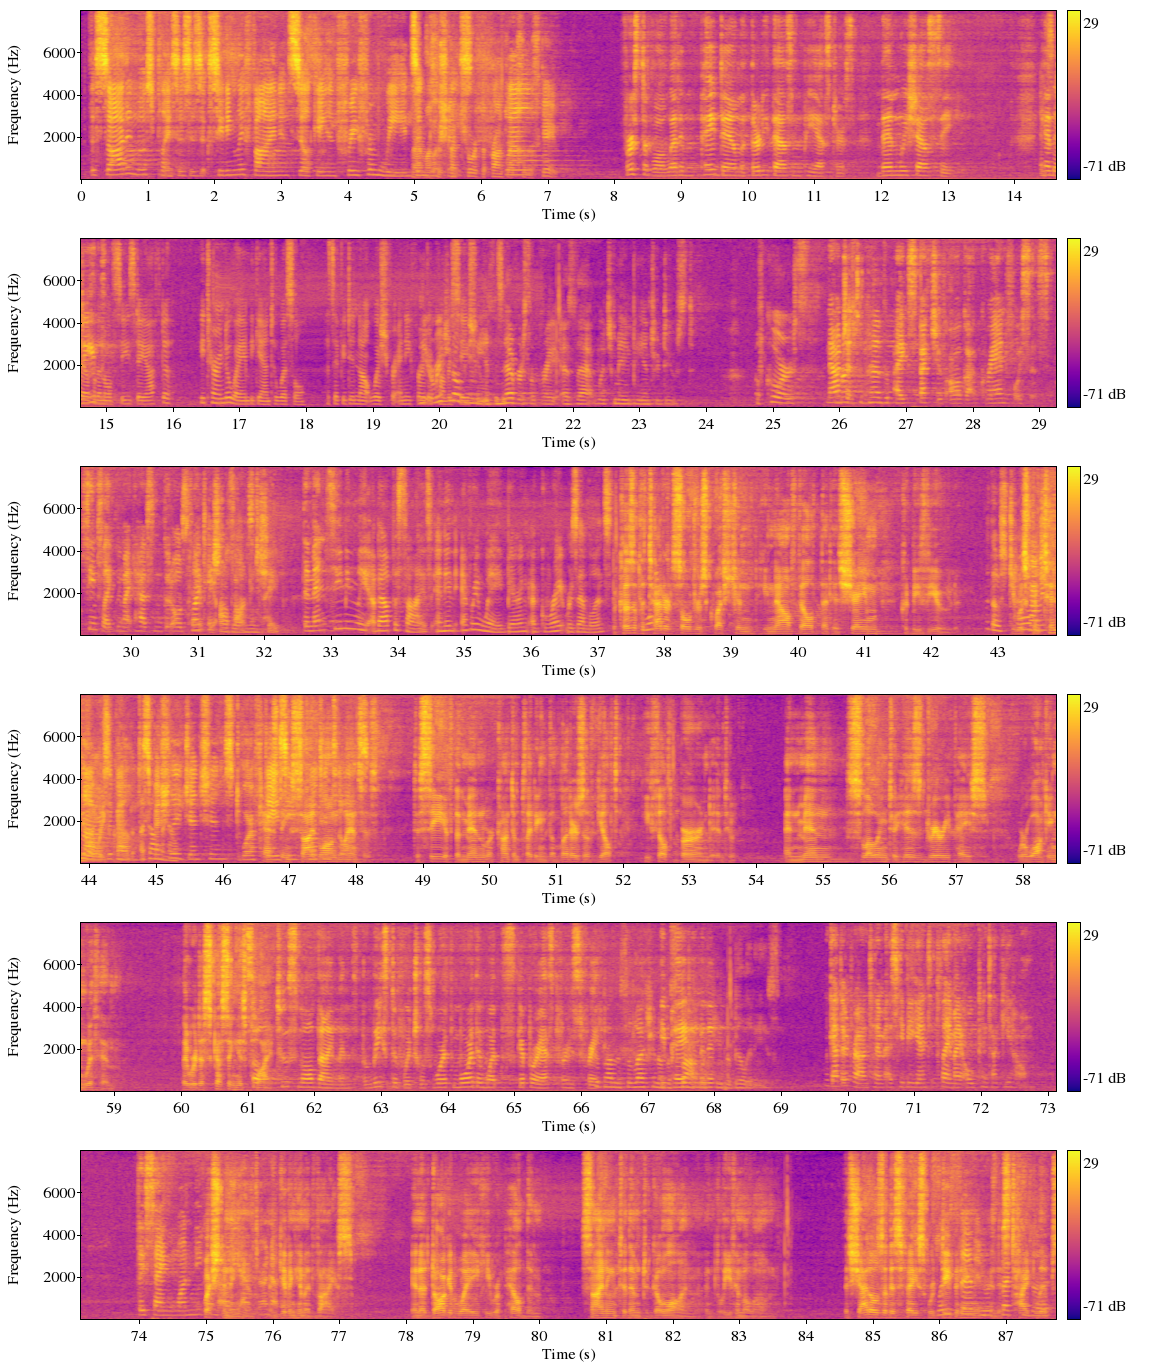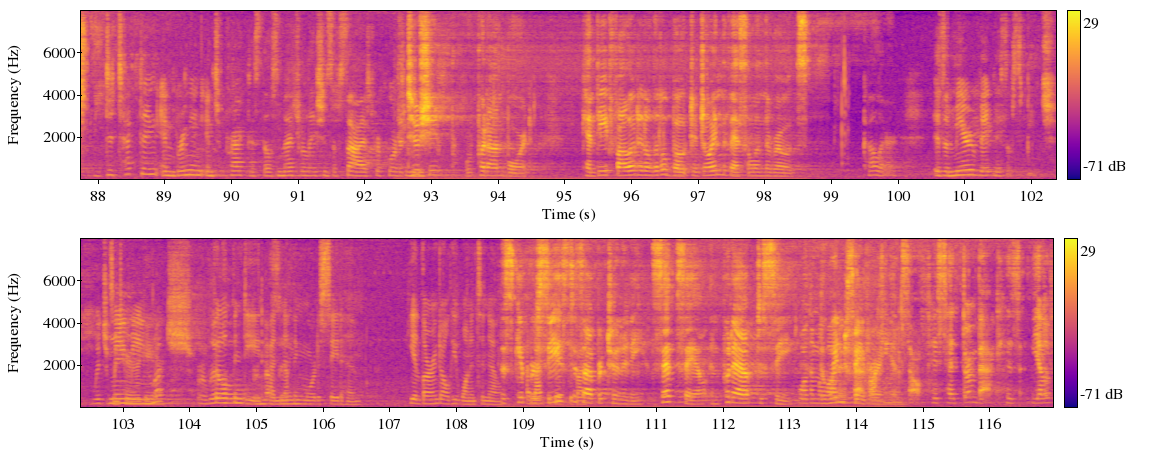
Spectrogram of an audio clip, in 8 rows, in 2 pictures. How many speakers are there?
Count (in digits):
8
